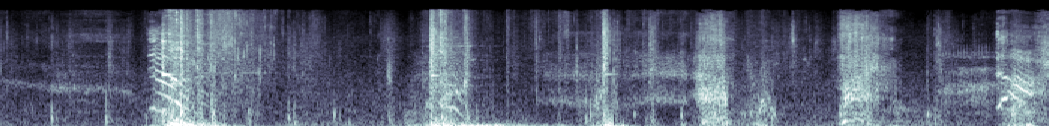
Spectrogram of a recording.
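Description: Heavy melee blows thud and smack against bodies.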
